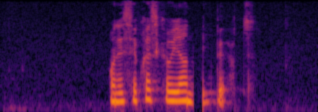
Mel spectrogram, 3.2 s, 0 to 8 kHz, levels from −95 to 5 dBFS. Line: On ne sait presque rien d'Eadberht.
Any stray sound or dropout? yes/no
yes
